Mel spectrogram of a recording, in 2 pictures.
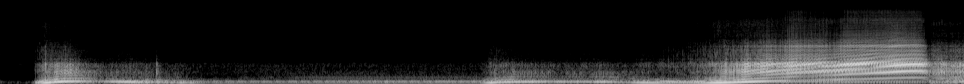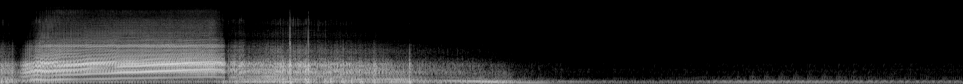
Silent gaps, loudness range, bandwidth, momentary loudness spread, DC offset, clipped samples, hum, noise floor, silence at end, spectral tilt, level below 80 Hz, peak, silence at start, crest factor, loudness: none; 18 LU; 13.5 kHz; 24 LU; under 0.1%; under 0.1%; none; -46 dBFS; 0.45 s; -7.5 dB/octave; -38 dBFS; -2 dBFS; 0.35 s; 18 dB; -17 LUFS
